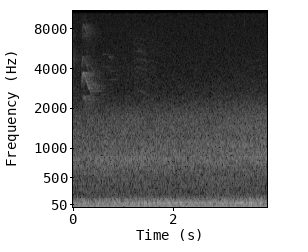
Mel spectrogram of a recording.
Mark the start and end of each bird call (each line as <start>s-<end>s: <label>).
0.0s-0.6s: Yellow-bellied Sapsucker (Sphyrapicus varius)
